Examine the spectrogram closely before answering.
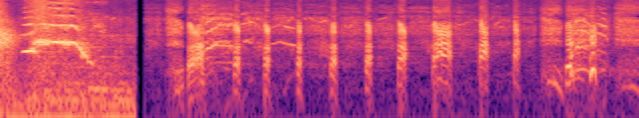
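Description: A looped, falling-pitch sound effect over a low hum stops about a second in. It is followed by rapid snickering laughter: short, high 'heh' sounds about four a second, of the kind dubbed onto prank videos.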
